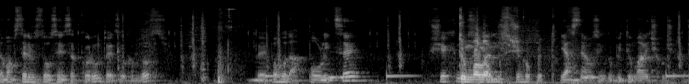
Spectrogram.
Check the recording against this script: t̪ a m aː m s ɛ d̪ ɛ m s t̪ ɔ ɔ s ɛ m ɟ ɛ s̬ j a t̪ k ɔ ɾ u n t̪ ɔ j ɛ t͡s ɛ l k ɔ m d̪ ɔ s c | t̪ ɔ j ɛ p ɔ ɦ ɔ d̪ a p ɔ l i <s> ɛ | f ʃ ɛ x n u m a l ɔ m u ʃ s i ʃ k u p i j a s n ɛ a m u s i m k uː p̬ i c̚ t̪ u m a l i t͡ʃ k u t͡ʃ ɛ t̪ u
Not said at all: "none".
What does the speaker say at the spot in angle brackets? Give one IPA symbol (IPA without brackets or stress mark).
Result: t͡s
